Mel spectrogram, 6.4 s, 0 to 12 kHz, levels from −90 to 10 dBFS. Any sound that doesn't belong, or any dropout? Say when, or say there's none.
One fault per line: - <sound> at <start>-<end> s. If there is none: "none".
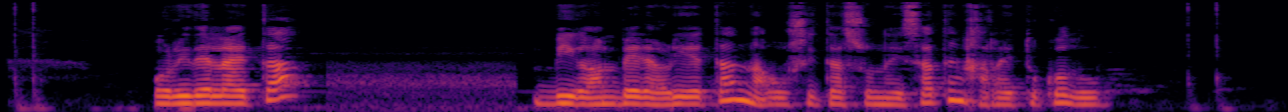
none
